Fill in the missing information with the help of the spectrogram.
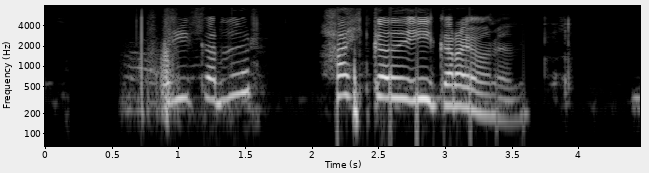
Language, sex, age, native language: Icelandic, male, 11, Icelandic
